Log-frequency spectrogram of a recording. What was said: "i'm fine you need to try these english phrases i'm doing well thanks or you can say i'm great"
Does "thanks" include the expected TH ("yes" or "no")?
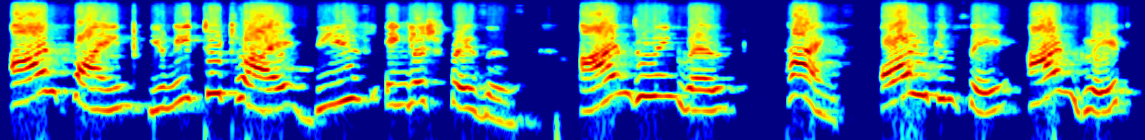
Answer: no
